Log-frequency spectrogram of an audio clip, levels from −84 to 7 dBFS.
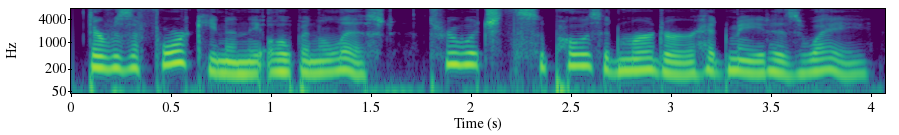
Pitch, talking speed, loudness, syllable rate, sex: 185 Hz, 250 wpm, -16 LUFS, 6.5 syllables/s, female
